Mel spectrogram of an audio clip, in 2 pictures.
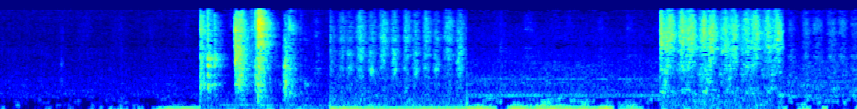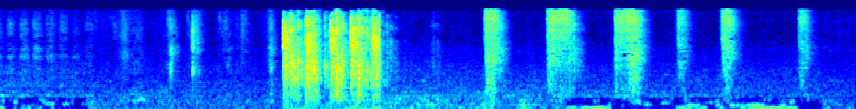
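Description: Hand finishing of MDF pieces: rubbing and sanding strokes, then several short hissing bursts of spray paint, the loudest a little past the middle.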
